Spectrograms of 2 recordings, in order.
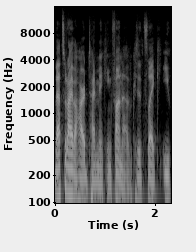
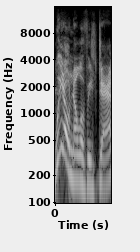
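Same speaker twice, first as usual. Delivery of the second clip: very loud, booming, high Hollywood producer voice; 8 semitones higher, 10 dB louder than usual. Joking about a studio note from a test audience, speak in a Hollywood producer voice. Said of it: "Apparently that's my Hollywood producer voices".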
